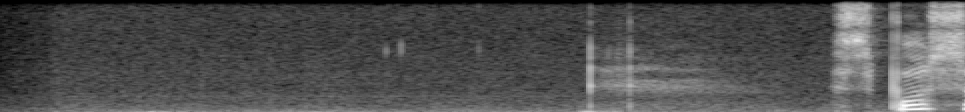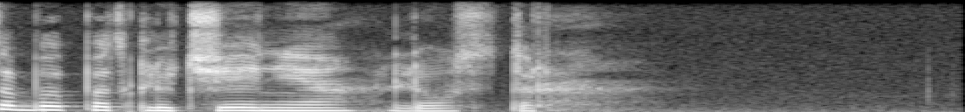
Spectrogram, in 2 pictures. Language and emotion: Russian, sad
